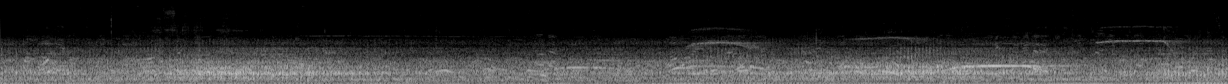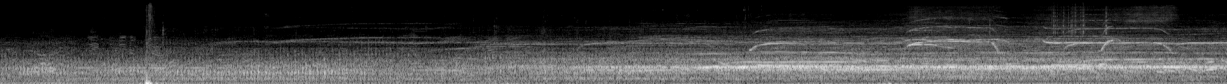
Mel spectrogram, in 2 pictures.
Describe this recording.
Counter demonstration blokad for keep away the so-called neonazi demonstration in a street of gipsy people.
